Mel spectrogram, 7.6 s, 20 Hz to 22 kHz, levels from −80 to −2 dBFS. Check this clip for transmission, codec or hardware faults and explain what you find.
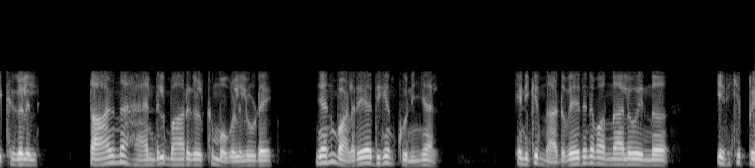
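No faults detected.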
